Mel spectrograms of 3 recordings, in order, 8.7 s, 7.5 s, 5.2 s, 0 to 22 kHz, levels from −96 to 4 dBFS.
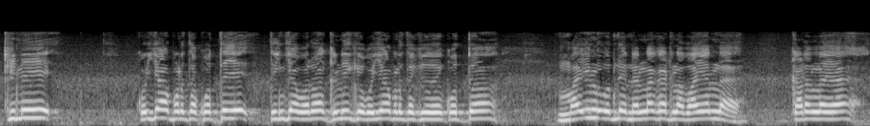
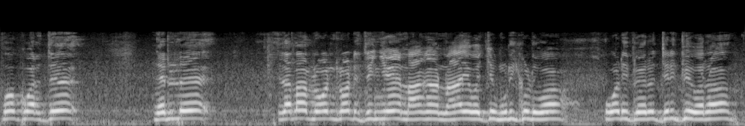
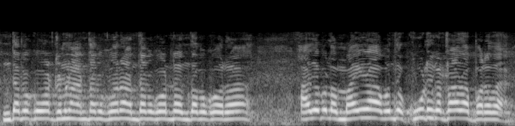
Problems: none marked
